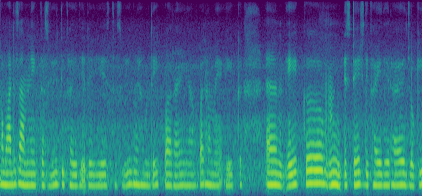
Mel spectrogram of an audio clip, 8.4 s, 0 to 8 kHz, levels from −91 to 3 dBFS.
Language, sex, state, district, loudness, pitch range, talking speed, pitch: Hindi, female, Uttar Pradesh, Jyotiba Phule Nagar, -16 LUFS, 170-180 Hz, 200 wpm, 175 Hz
